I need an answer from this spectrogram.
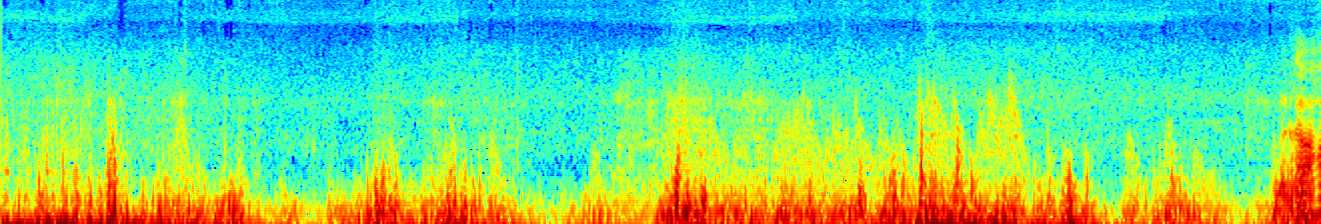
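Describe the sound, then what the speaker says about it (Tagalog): Strong outdoor wind gusts buffet the microphone with loud, rumbling low roars that swell and ease, and a faint voice is heard underneath. "Hangin"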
